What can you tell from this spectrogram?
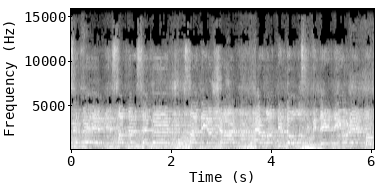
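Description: Several voices talking or singing over one another without pause in a large, echoing hall.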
